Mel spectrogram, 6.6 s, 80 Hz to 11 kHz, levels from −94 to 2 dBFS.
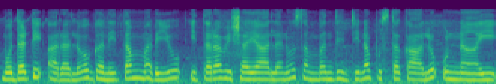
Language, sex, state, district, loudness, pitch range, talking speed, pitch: Telugu, female, Telangana, Hyderabad, -17 LUFS, 220-245 Hz, 80 wpm, 230 Hz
